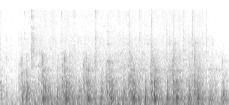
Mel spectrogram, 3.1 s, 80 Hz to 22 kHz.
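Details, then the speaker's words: 15-year-old Polaris Fusion snowmobile, rear wheel turned slowly by hand: steady gritty ticking about three times a second; both rear wheel bearings shot, one worse, need replacing. "their shot they're always a good time to change um i think this one's even worse yeah you can hear them they're both really shot"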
